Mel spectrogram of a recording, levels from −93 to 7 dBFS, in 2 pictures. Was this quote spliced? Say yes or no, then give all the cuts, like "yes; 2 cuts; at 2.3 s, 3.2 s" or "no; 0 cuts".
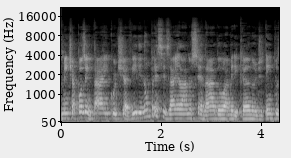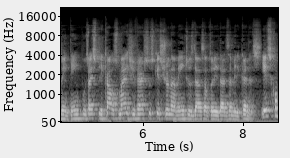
no; 0 cuts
